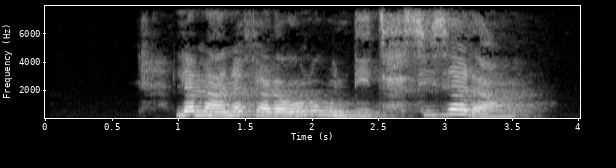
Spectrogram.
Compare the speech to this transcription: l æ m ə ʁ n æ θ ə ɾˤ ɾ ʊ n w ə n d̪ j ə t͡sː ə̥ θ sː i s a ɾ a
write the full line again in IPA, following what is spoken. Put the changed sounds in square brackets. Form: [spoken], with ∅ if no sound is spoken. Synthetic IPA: l æ m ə [ʕ] n æ θ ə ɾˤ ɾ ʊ n w ə n d̪ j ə t͡sː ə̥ [ħ] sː i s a ɾ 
